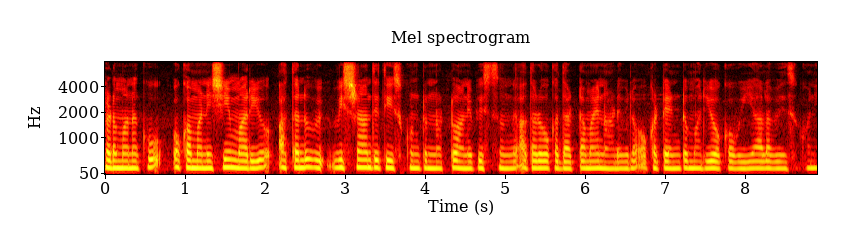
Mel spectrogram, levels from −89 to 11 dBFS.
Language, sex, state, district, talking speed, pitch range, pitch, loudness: Telugu, female, Andhra Pradesh, Krishna, 135 wpm, 185-195 Hz, 185 Hz, -18 LUFS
